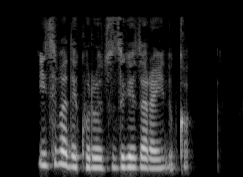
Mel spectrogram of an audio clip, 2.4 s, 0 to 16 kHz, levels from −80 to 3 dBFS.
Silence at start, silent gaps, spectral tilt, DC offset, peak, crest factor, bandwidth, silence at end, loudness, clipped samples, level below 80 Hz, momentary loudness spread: 0.4 s; none; -6 dB/octave; under 0.1%; -6 dBFS; 16 dB; 11.5 kHz; 0.55 s; -23 LUFS; under 0.1%; -72 dBFS; 11 LU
